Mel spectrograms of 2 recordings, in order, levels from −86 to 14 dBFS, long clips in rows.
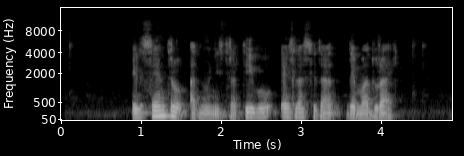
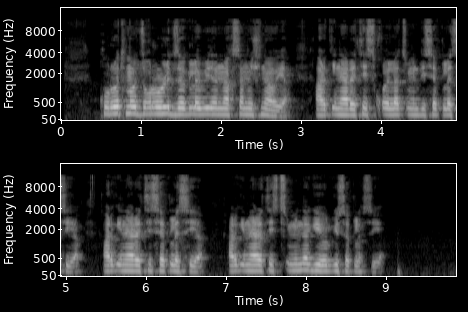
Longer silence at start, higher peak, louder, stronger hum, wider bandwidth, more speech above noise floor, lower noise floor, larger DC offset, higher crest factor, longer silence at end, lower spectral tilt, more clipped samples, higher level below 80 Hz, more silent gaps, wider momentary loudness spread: first, 0.9 s vs 0.5 s; second, -10 dBFS vs -4 dBFS; second, -28 LUFS vs -22 LUFS; neither; second, 7.2 kHz vs 11.5 kHz; second, 42 dB vs 49 dB; about the same, -68 dBFS vs -71 dBFS; neither; about the same, 20 dB vs 18 dB; about the same, 0.75 s vs 0.7 s; first, -7.5 dB/octave vs -5.5 dB/octave; neither; first, -52 dBFS vs -62 dBFS; neither; about the same, 10 LU vs 12 LU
